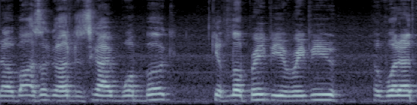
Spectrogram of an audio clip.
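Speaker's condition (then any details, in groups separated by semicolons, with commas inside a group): Friedreich's ataxia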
